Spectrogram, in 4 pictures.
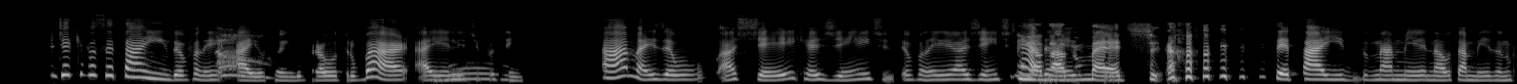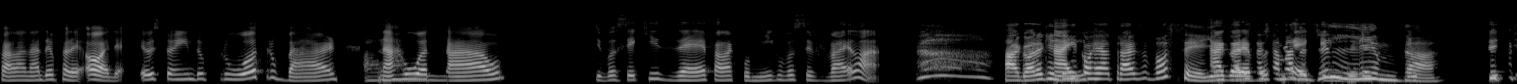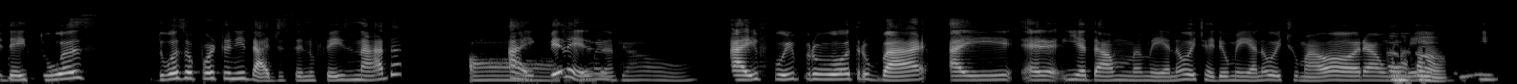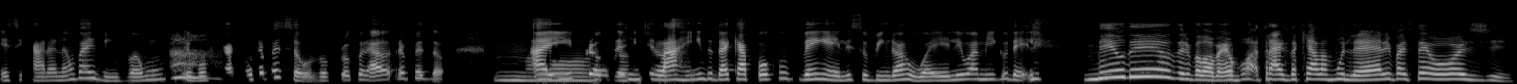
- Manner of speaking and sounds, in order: gasp; unintelligible speech; in English: "match"; laugh; gasp; gasp; chuckle
- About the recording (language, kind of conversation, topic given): Portuguese, podcast, O que faz um casal durar além da paixão inicial?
